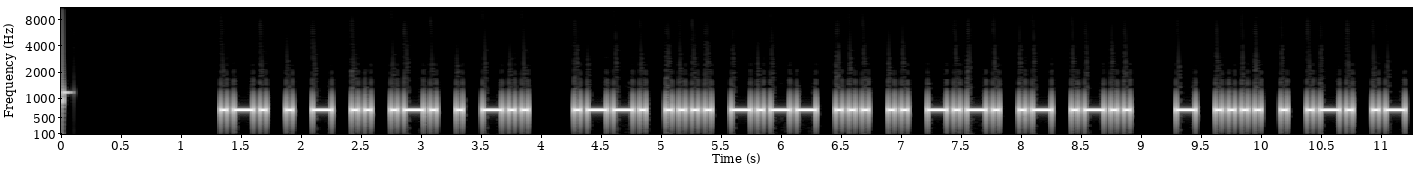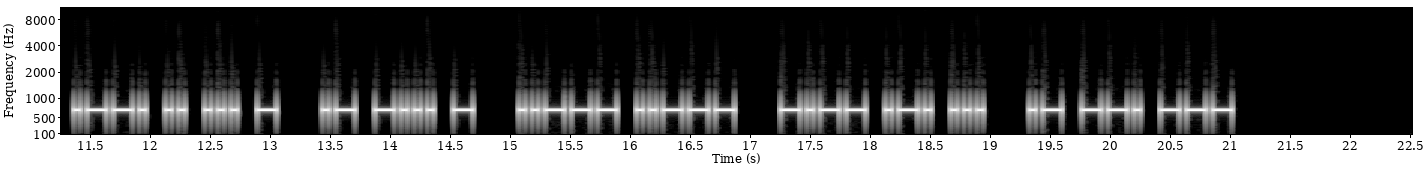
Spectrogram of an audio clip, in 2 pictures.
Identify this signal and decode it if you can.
Morse code, heard as a keyed tone, about 22 wpm, 700 Hz. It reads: RETIRED PHYSICAL THERAPIST ABT 22 YRS AGO
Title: Practice QSO - Exchange 3 - More Info - 22wpm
